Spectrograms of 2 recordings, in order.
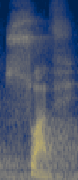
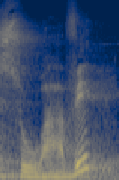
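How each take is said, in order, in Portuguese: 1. O u e o a se fundem em uma única sílaba. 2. O u e o a formam sílabas separadas. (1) "lá eles pronunciam suave, que é um ditongo" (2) "Ao invés de suave"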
